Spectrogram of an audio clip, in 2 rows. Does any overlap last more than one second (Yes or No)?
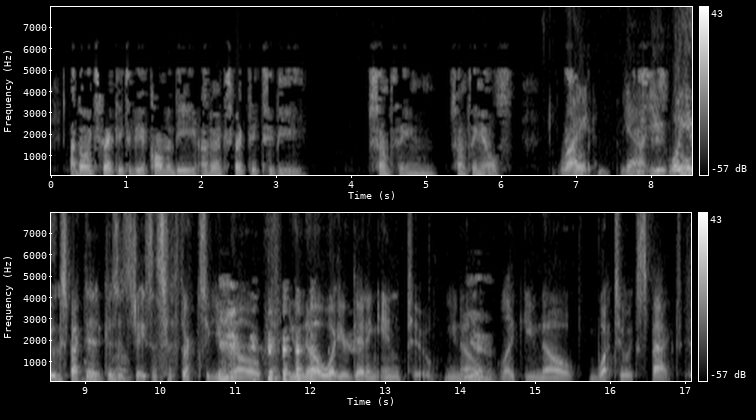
Yes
